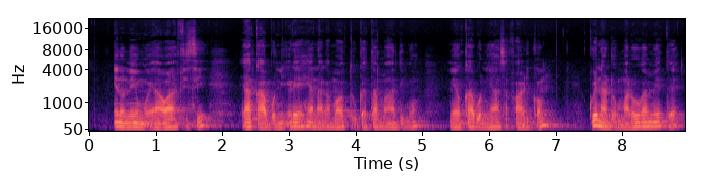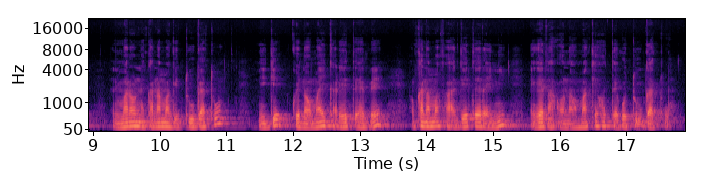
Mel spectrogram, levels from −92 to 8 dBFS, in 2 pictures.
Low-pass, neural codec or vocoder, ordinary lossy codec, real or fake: none; none; none; real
